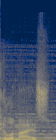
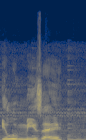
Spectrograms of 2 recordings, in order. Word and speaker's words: Illumise: Apparently it's pronounced Illumise. I've heard that before. I don't know if I agree. I always just said Illumise. It makes more sense to me. But Illumise, in the show they say Illumise, right?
